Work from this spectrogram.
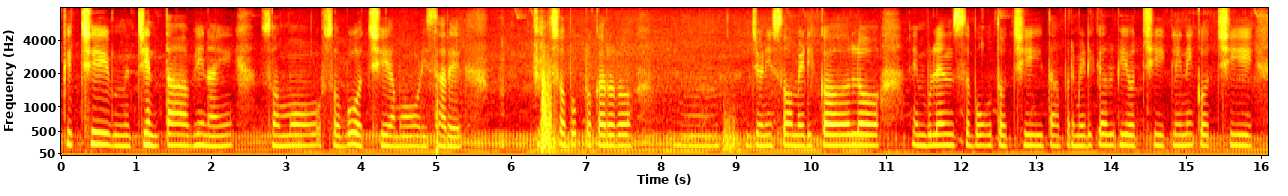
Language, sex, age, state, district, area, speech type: Odia, female, 30-45, Odisha, Malkangiri, urban, spontaneous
